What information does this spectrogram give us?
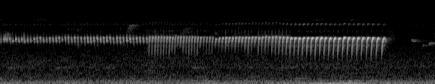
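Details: Atlantic canary with long 'air mancuran' water-fountain song, a tutor recording for other songbirds: one extended rapid trill that grows louder and more distinctly pulsed for nearly four seconds before stopping abruptly.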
